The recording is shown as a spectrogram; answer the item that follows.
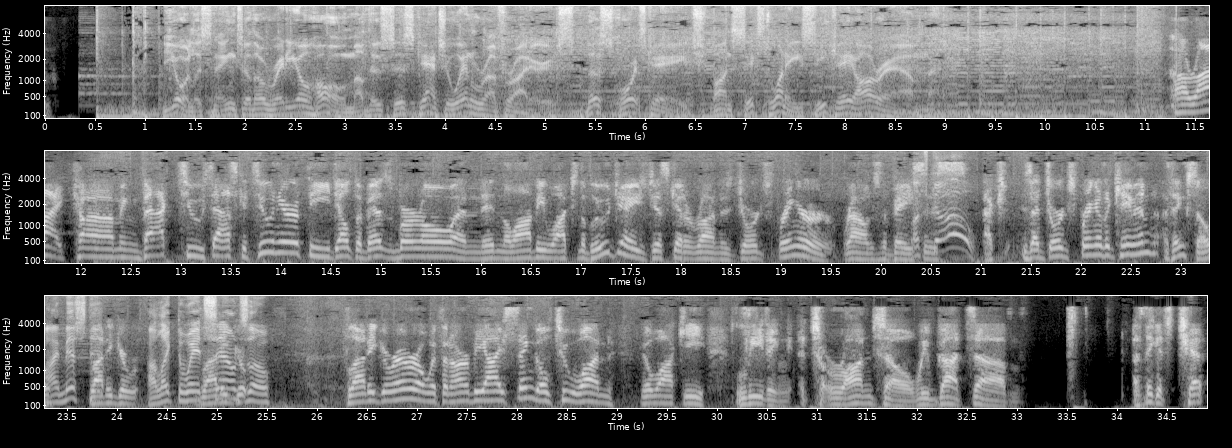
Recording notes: LIVE from Saskatoon #Riders Training Camp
